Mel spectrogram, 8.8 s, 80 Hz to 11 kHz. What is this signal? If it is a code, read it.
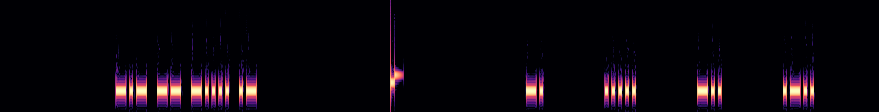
Morse code, heard as a keyed tone, about 36 wpm, spaced as for 18 wpm, 700 Hz. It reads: KM6A N5DL
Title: USA Call Signs - 4 Characters - 6x Character Spacing - 35wpm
